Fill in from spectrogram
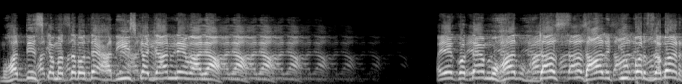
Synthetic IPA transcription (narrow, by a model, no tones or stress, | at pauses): mʊɦəd̪ːɪskamɐt̪ləbɦoːt̪aɦɛɦɐd̪iːskad͡ʒaːnːeʋaːlaː | eːkɦoːt̪aɦɛmʊɦədd̪ːəsd̪aːlkjuːpəɾzɐbəɾ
